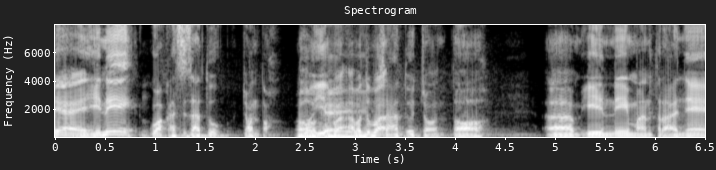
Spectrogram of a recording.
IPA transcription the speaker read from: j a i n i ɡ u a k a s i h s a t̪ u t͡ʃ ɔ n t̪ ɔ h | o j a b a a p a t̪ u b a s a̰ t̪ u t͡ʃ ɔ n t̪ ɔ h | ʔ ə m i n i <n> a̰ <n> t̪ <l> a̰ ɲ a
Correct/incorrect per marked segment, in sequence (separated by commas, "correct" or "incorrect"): incorrect, correct, incorrect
